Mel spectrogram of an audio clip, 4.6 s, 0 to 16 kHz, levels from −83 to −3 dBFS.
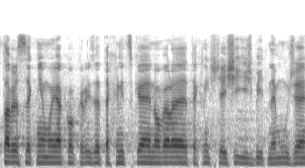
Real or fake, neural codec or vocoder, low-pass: real; none; 7.2 kHz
